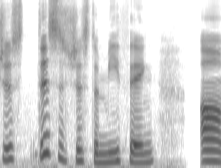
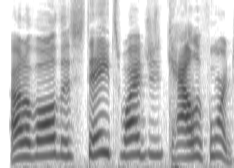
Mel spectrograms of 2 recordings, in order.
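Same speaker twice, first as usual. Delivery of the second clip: higher and louder exasperation; exasperated; 8 semitones higher, 5 dB louder than usual. Real, not acted. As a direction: vent about shortening California. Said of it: "exasperated rant".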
